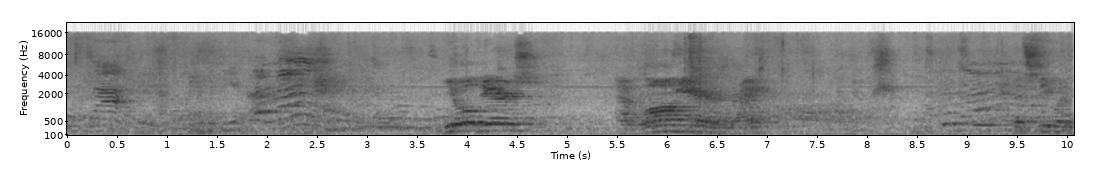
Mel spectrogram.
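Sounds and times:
children chattering and calling out: 0.0 - 10.0
child's rising cry: 8.8 - 9.6.

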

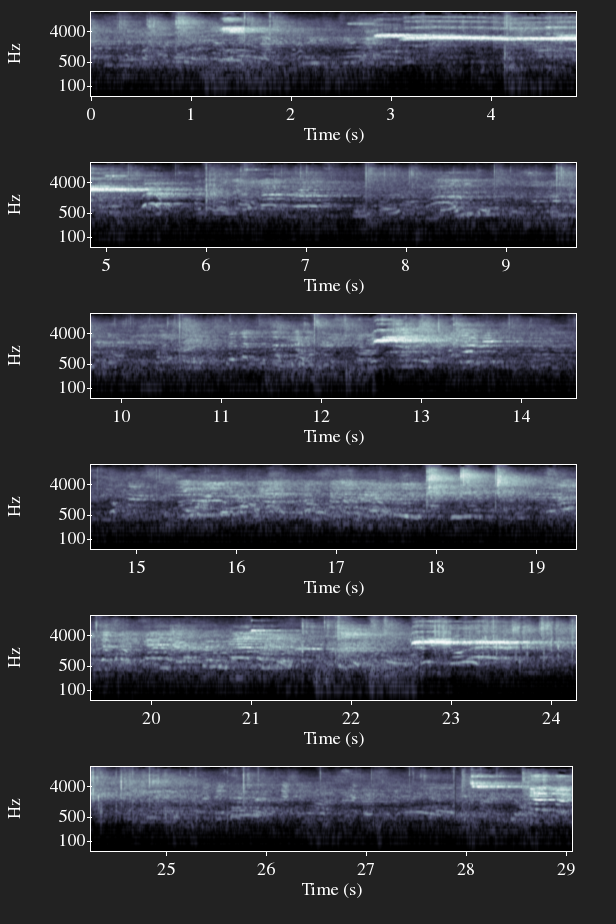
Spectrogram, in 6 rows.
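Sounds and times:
players' voices: 0.0 - 29.0
shrill whistle blast: 2.8 - 5.5, 22.6 - 23.8.

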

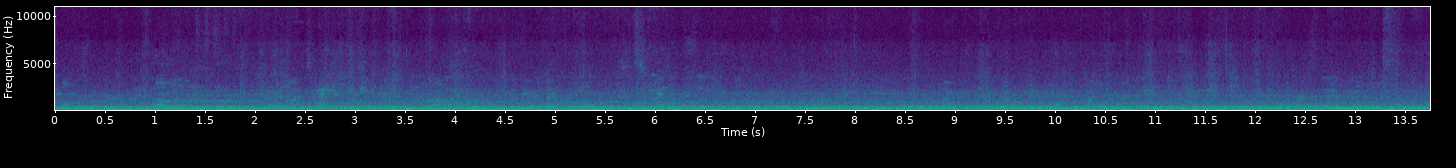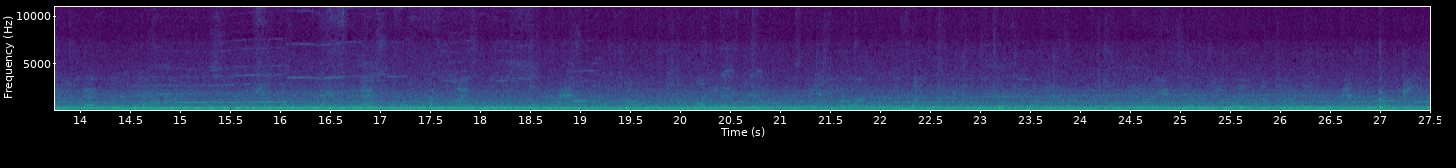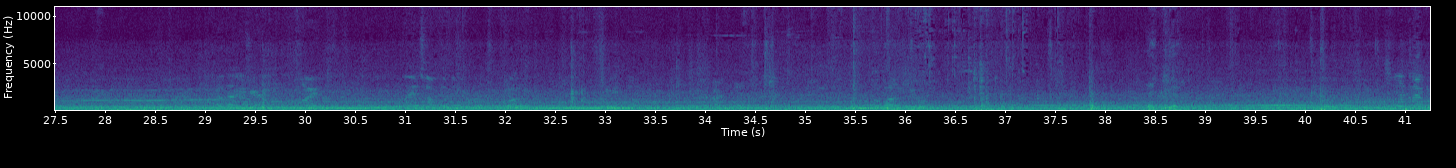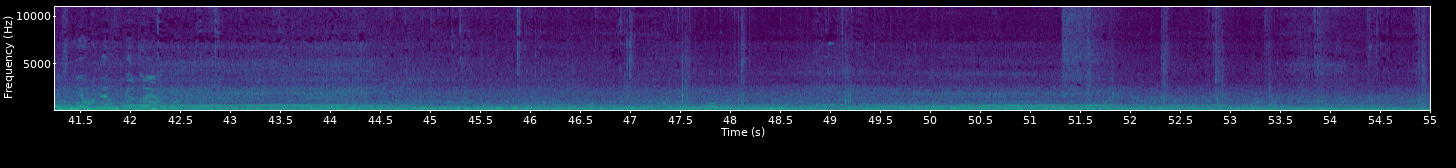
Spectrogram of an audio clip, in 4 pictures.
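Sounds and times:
bus engine running: 0.0 - 55.0
road rumble: 0.0 - 55.0.

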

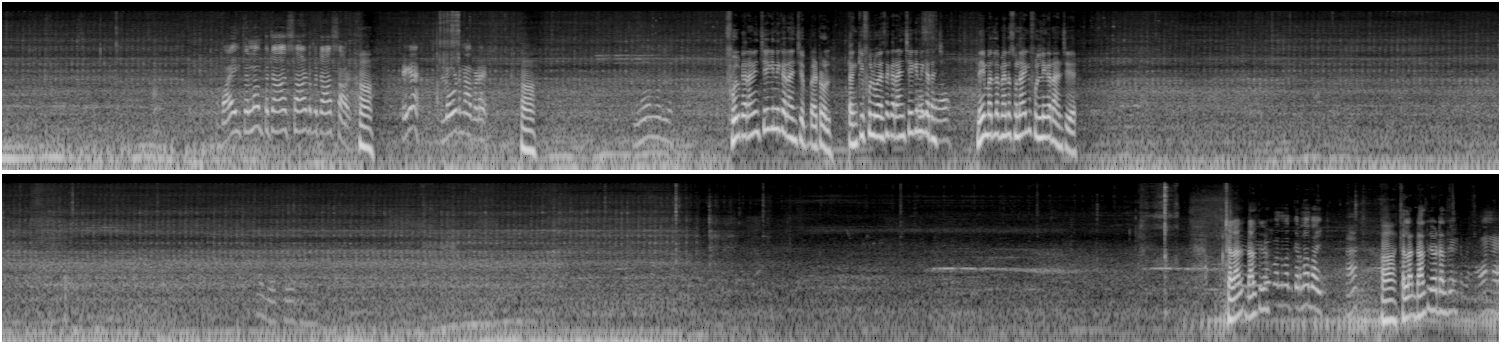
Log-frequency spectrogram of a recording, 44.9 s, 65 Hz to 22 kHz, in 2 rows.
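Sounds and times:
fuel pump dispensing fuel: 0.0 - 44.9.

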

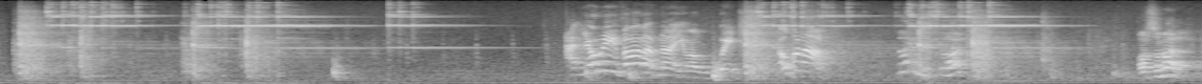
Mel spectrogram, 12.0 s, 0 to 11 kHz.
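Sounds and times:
doorbell ringing: 0.3 - 6.6, 7.5 - 11.3.

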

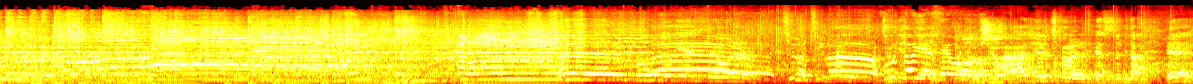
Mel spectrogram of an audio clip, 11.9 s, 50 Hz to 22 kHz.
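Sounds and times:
live band playing: 0.0 - 7.6.

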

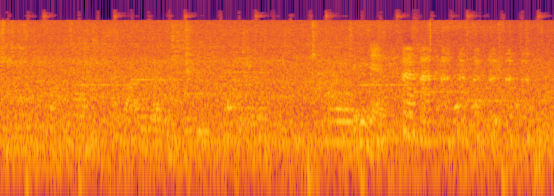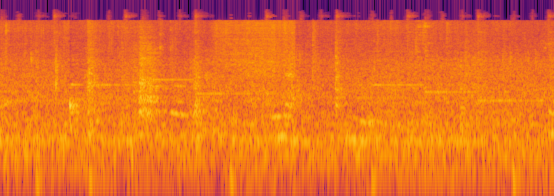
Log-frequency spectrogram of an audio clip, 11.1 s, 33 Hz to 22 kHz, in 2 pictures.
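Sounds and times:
food sizzling on a griddle: 0.1 - 8.7.

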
